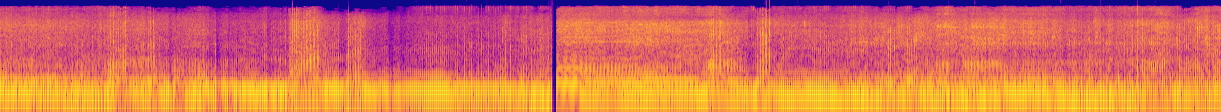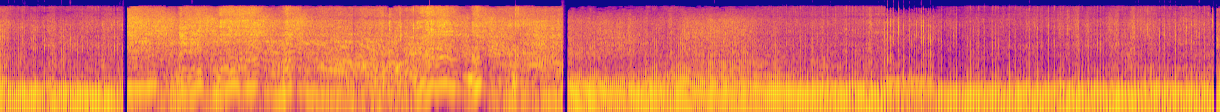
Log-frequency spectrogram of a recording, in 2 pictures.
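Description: Youth race quad (ATV) engines running hard on a dirt trail, their pitch rising and falling with the throttle as riders come through. Several quads are heard in turn.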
